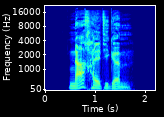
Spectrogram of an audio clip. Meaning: strong dative masculine/neuter singular of nachhaltig
- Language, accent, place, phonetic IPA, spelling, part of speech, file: German, Germany, Berlin, [ˈnaːxhaltɪɡəm], nachhaltigem, adjective, De-nachhaltigem.ogg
